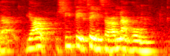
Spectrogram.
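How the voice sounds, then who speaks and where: A woman's fairly low voice at a moderate pace, with audible room echo and noticeable background noise. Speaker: talk show host. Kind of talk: casual chat. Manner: loud; animated.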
